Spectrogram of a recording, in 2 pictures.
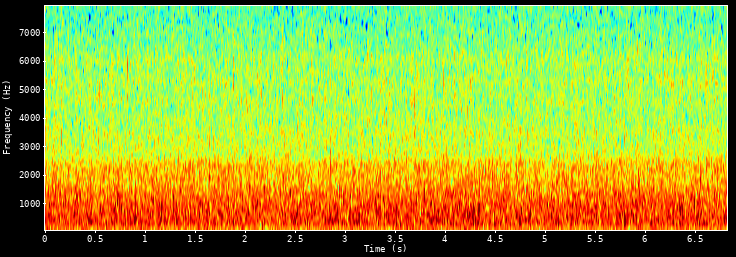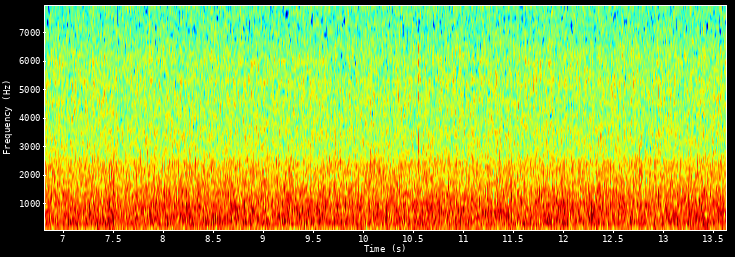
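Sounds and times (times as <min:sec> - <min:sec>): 
medium waterfall: 0:00.0 - 0:13.6.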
